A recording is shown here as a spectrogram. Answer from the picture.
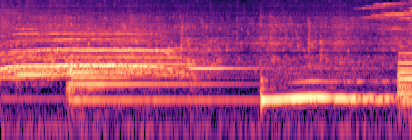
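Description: Edited-in background music of sustained tones, with a sound effect that glides up and back down in pitch over the first two seconds; a new, louder low tone comes in suddenly about two and a half seconds in.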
